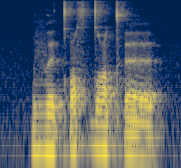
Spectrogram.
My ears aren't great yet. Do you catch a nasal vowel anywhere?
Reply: no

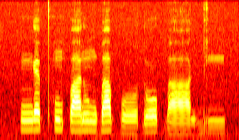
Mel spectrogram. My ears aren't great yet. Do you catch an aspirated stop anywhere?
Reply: yes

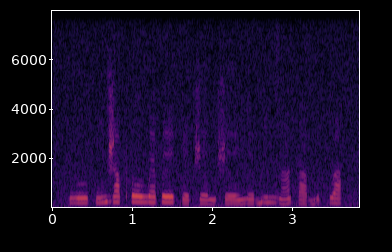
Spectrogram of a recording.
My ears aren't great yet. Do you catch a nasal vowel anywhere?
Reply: yes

